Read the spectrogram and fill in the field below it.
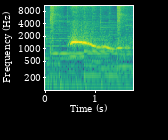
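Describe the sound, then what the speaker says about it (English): A remote-controlled robot whistles a short sliding tone in the video game Trails into Reverie, rising then gently falling over a rhythmic stepping background music bed, moderately loud and clear. "Hey, I actually whistled."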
